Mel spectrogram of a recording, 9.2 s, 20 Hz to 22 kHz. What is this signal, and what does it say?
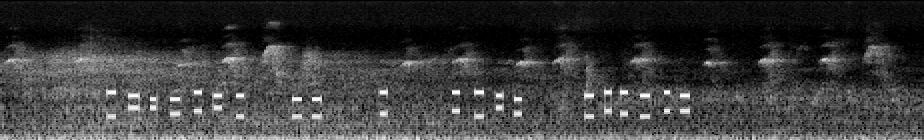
DTMF, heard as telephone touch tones, dialled by hand, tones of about 90 ms, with the noise of a residential street. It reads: 30*4902 11 6 9304 296298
